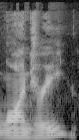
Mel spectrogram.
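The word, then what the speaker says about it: Laundrie: there was this couple Brian laundry uh not laundry spelled like you're doing laundry but actually it's Rie the last uh in last name and her his fiance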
